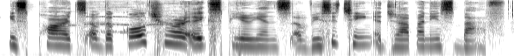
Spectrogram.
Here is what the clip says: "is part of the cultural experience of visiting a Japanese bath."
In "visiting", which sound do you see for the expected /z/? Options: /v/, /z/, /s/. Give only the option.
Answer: /s/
